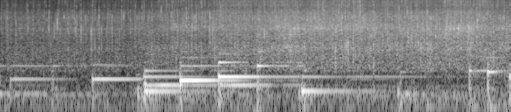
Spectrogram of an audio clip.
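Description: Diced eggplant and onion frying in oil in a pan, a steady sizzle, with light plucked background music over it.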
